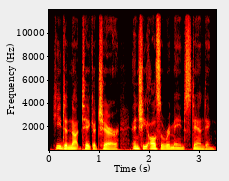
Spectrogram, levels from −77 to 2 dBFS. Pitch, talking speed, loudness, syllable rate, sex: 125 Hz, 195 wpm, -16 LUFS, 5.0 syllables/s, male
